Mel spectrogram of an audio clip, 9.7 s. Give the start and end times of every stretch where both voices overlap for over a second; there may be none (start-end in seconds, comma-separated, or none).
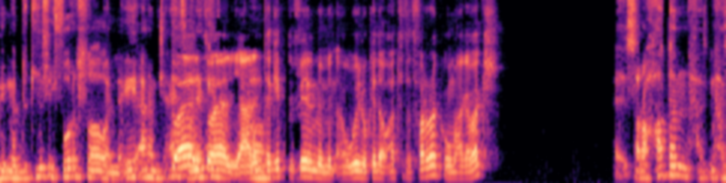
2.3-3.6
